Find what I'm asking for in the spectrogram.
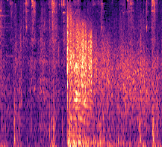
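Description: A frag grenade detonates in the video game War Trigger: a single loud, broadband boom hits partway through, followed by a long rumbling decay and scattered softer game noise.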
